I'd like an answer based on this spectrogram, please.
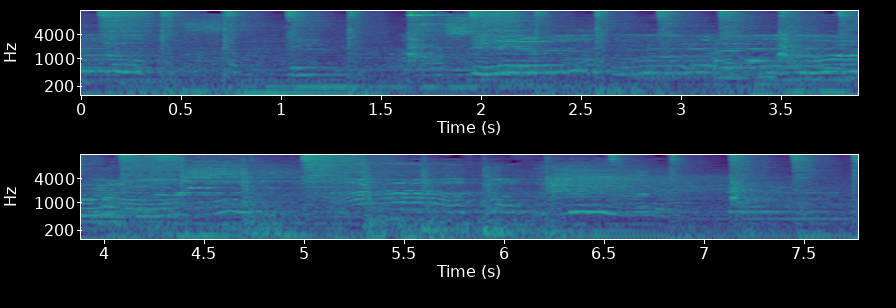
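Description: A slow pop song: a singer's voice with vibrato over a regular drum beat and a steady bass line.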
